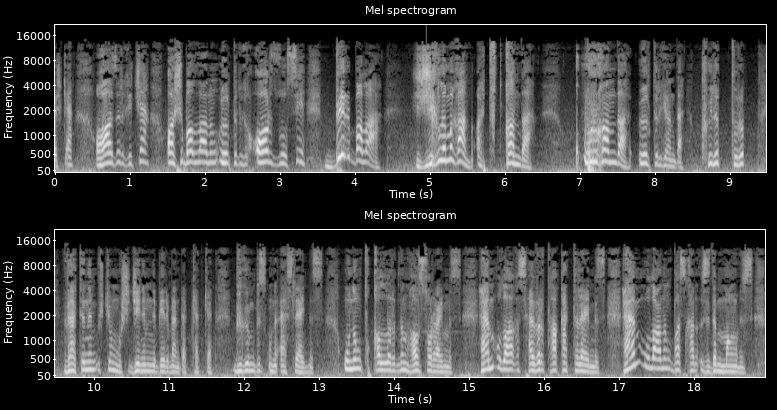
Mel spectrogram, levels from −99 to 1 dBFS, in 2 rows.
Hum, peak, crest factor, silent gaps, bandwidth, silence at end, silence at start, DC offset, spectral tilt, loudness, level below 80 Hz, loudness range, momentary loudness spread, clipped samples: none; 0 dBFS; 18 dB; none; 15 kHz; 0 s; 0 s; under 0.1%; -4.5 dB/octave; -17 LUFS; -36 dBFS; 4 LU; 11 LU; under 0.1%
